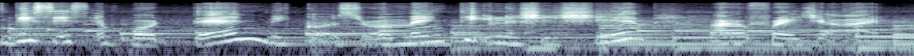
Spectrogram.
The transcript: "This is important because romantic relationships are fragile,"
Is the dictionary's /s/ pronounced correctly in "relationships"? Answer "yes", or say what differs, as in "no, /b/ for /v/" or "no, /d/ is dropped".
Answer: no, /s/ is dropped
